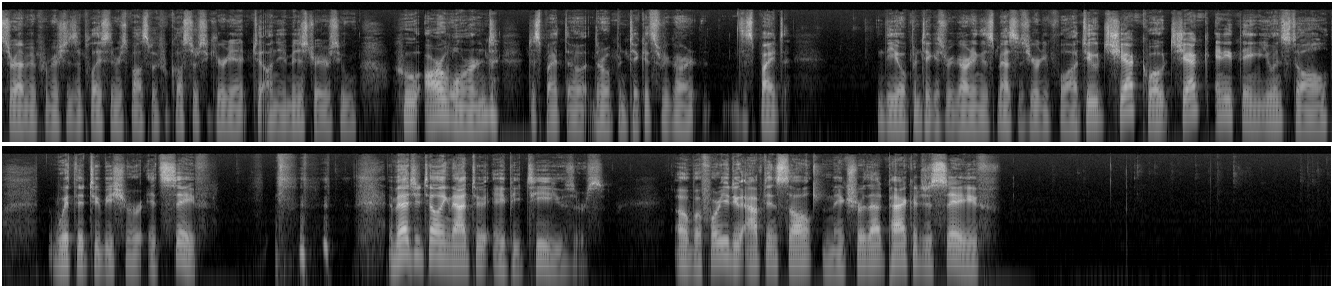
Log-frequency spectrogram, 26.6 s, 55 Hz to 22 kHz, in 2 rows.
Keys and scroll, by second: 0.0-26.5 typing.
